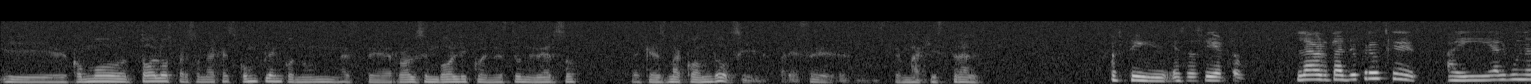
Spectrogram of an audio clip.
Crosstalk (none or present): none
